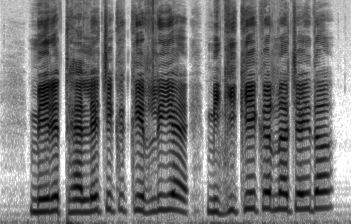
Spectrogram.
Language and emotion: Dogri, fearful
